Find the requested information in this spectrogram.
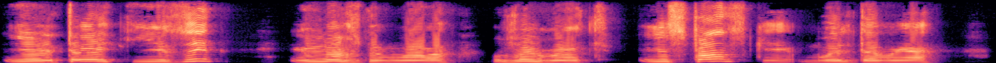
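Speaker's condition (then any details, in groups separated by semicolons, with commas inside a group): Cerebral palsy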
